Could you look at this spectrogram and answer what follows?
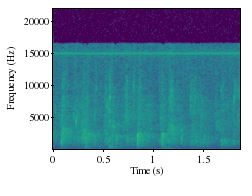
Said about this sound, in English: Thank you, band. That was beautiful. Thank you for the worship. Yeah, let's give a clap.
